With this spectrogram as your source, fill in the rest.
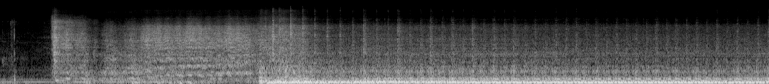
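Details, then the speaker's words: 1975 GMC Sierra 1500 V8, cold, starting on its own for the first time after sitting: it cranks, catches and settles to a lumpy idle with a sharp steady tick about three per second from a rusted-through exhaust header tube leak. "Starts up, idles. Other than that exhaust leak, it sounds halfway decent."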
